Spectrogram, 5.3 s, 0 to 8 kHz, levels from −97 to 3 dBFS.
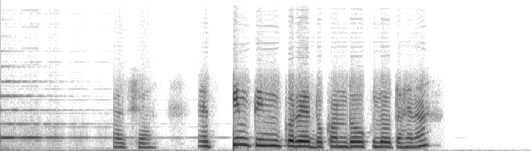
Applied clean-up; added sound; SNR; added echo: neural separator model SepFormer DNS4.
